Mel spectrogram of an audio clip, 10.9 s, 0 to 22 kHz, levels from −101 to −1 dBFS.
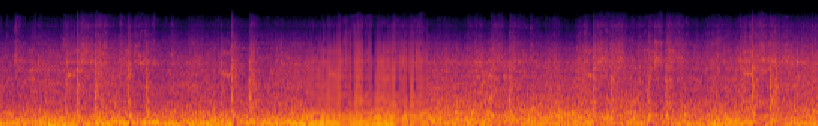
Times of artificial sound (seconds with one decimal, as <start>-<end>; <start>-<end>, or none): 4.1-5.7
